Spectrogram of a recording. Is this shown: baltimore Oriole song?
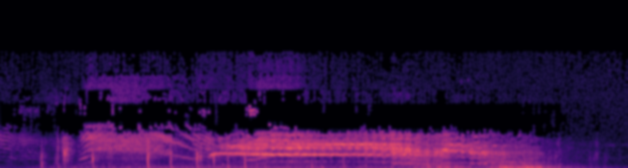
no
